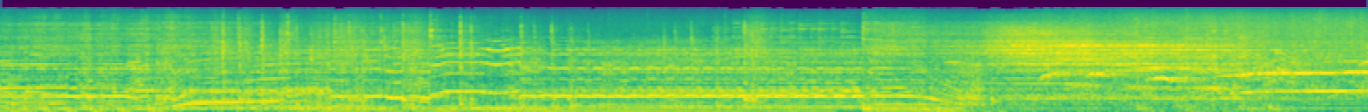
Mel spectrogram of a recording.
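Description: Live rock band playing, with electric guitar, bass and drum kit. There are sliding guitar notes, and a deep held bass note stops about seven seconds in.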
